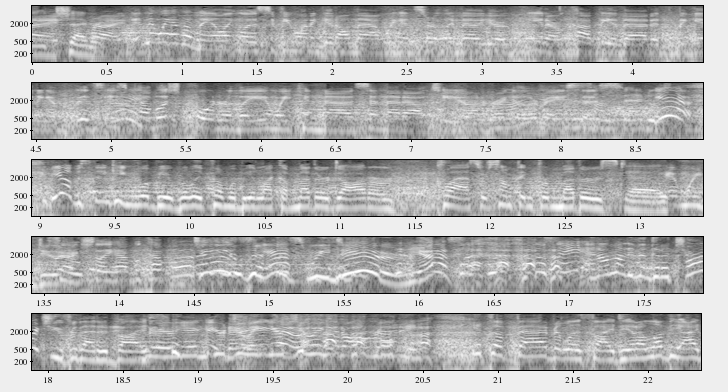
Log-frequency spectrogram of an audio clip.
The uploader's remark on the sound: LIVE! from The Pinners Conference in Atlanta!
